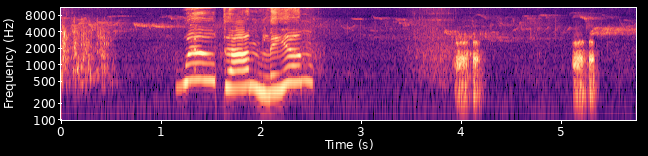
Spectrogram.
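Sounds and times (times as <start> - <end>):
faint steady hiss: 1.1 - 2.5
speech: 1.7 - 2.6
frog croaking: 5.1 - 5.4.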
